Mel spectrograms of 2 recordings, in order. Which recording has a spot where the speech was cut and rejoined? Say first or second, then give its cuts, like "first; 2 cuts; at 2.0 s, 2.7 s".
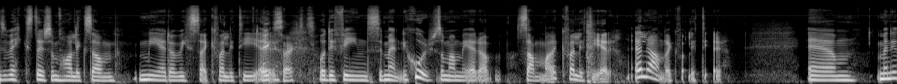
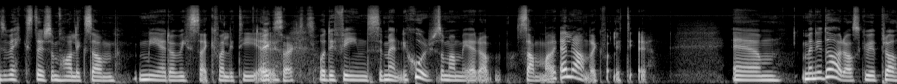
second; 1 cut; at 5.6 s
